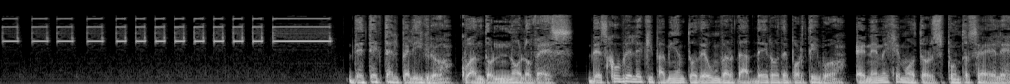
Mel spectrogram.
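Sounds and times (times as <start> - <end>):
car reverse parking sensor beeping: 0.0 - 3.4
speech: 3.7 - 10.0.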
